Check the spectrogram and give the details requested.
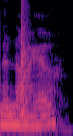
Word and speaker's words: Nanaya: I am Nanaya, rhymes with papaya, from Love and Freedom Life Strategies.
